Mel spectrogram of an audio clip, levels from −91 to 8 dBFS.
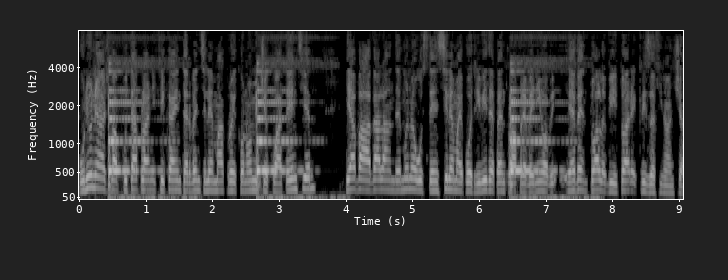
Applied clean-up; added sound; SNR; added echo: classical method spectral subtraction.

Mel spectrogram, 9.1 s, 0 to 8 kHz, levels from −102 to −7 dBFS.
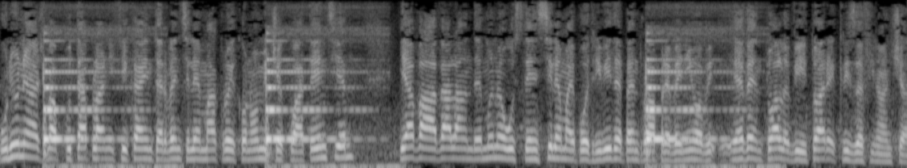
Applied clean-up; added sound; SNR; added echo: none; Keyboard (musical); -1 dB; none.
